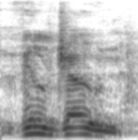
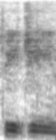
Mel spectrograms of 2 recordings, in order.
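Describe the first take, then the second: First: The name is pronounced the way it is spelled. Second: The name is pronounced differently from its spelling. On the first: The speaker calls it wrong. "as you read it in the description of the catalogue, you could easily mistakenly call it" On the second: The speaker calls it right. "that's the correct pronunciation"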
